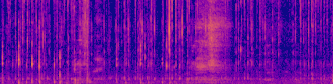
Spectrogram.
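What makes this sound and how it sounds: Fingertips and nails tap rapidly on a small, hollow, rigid white cardboard product box. The result is a quiet stream of dry, bright clicks with almost no low end. A brief, softer brushing swell rises partway through.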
